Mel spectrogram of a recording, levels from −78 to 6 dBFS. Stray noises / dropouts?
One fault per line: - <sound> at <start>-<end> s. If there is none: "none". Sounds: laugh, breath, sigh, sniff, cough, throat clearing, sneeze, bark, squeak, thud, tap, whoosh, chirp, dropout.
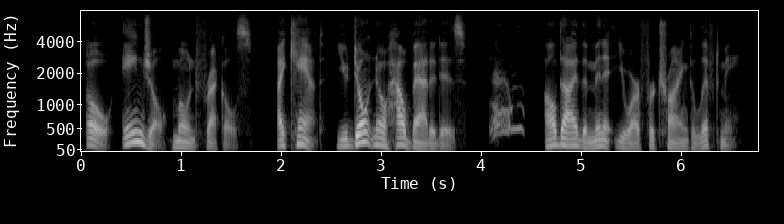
- bark at 4.1-4.4 s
